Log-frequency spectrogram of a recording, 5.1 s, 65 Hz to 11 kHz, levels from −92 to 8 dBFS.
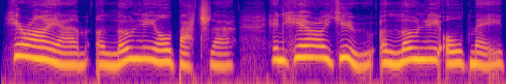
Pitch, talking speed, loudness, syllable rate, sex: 260 Hz, 180 wpm, -15 LUFS, 5.3 syllables/s, female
